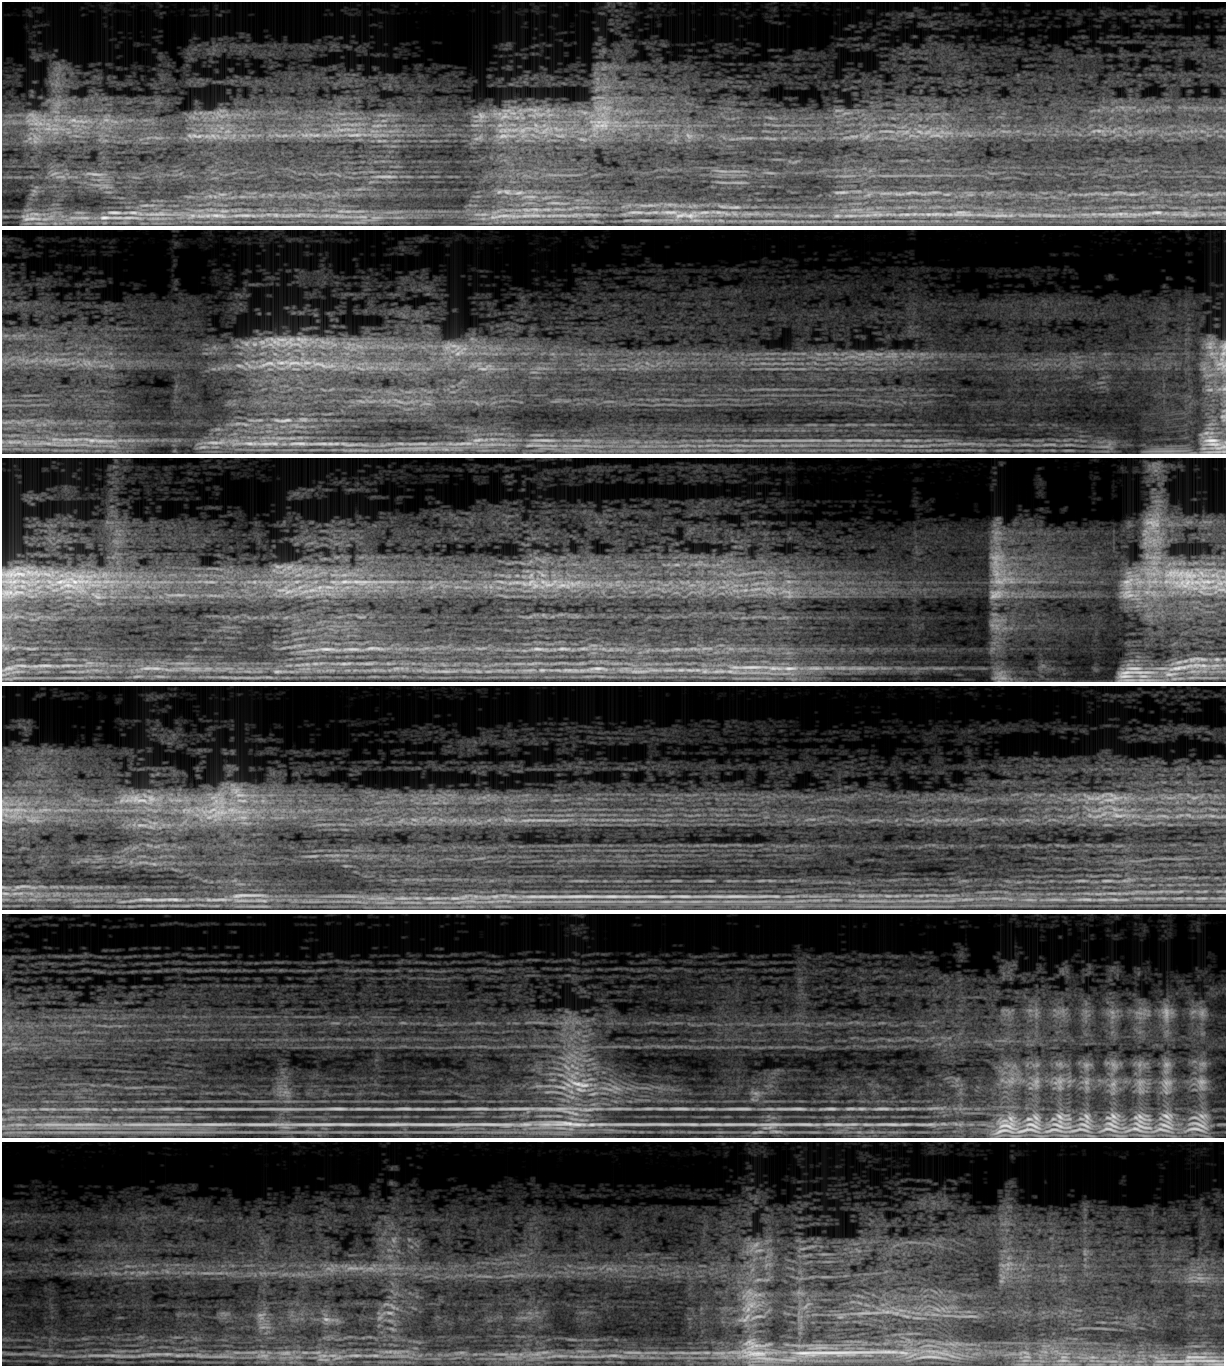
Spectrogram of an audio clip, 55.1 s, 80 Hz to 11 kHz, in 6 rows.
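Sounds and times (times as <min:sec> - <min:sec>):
woman reciting melodically into microphone: 0:00.0 - 0:52.2, 0:53.4 - 0:55.0.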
